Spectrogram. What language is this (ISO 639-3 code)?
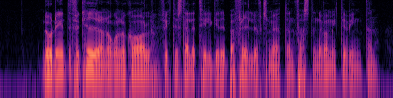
swe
